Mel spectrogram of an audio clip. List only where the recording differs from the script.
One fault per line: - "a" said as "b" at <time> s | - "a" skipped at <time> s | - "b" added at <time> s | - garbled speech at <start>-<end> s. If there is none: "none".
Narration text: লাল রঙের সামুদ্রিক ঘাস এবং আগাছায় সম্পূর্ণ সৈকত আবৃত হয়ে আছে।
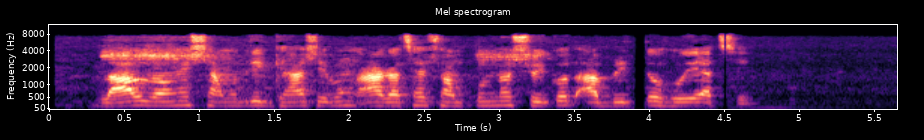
none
